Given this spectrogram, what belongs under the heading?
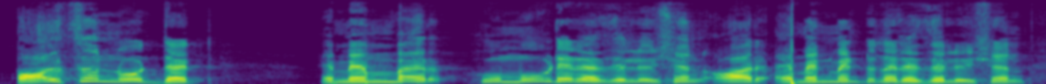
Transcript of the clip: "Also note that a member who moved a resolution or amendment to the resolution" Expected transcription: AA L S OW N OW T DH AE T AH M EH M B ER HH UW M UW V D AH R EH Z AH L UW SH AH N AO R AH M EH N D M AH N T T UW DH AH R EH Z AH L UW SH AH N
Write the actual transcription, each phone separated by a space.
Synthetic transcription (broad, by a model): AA L S OW N OW T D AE T AH M EH M B ER HH UW M UW V D AH R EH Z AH L UW SH AH N AO R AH M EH N D M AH N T T UW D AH R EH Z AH L UW SH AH N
